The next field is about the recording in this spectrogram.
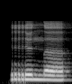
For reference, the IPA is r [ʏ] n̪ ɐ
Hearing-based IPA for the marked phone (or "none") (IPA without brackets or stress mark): ʏ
